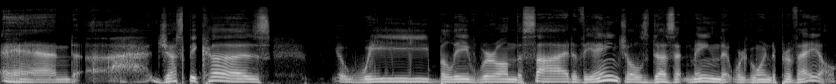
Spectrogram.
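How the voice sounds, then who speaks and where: A man with an American accent talks at a very slow pace and a medium pitch, with ordinary pitch variation. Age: 60s. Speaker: historian. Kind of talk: talk radio discussion.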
